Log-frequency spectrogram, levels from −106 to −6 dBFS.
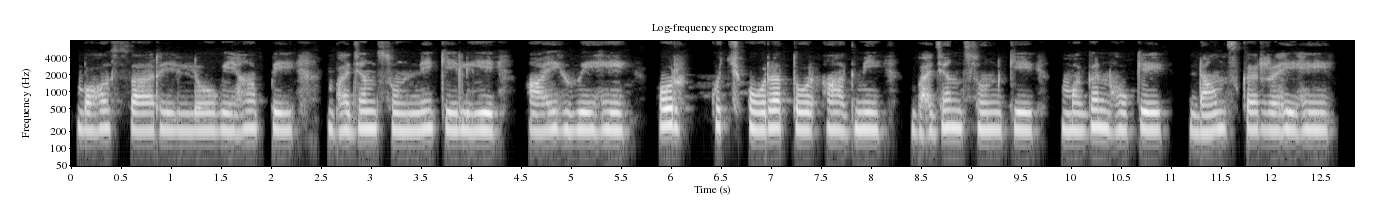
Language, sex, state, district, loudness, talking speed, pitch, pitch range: Hindi, female, Uttar Pradesh, Etah, -22 LUFS, 125 wpm, 215 Hz, 210-220 Hz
